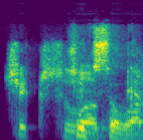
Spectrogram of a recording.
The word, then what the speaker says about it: Chicxulub: When you mentioned the Chicxulub crater, how do you pronounce it? Chicxulub crater.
